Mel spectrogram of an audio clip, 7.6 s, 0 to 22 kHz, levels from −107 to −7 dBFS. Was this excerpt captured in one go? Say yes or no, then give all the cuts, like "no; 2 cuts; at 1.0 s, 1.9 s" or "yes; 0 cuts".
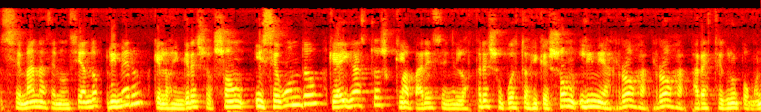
no; 3 cuts; at 2.5 s, 4.0 s, 6.5 s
